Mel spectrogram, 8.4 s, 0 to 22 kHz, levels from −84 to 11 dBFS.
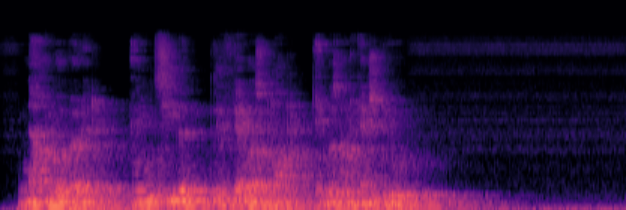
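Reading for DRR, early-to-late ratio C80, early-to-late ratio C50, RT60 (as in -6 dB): -9.0 dB, -1.0 dB, -4.0 dB, 1.9 s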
